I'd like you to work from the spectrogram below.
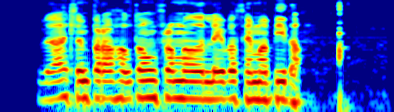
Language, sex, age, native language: Icelandic, male, 20-29, Icelandic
